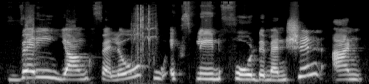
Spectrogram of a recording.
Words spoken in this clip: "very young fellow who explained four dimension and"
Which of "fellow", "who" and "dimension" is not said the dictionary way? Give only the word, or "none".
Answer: none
